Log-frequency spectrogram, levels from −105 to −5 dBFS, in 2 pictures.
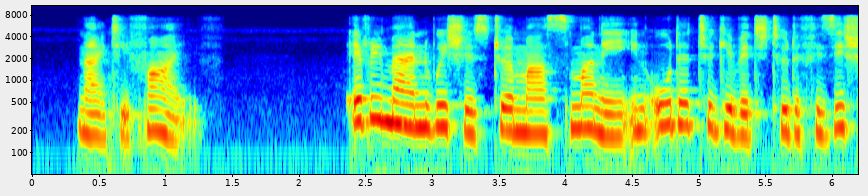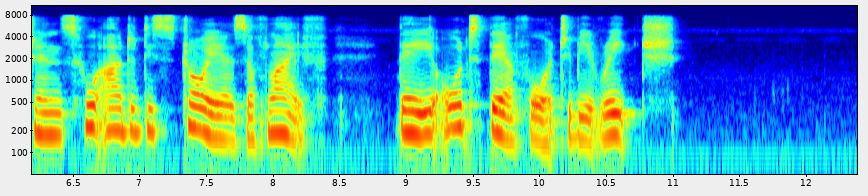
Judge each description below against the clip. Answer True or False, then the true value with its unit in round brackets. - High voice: True (195 Hz)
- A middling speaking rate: False (130 wpm)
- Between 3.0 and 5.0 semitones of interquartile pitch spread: True (4.0 semitones)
